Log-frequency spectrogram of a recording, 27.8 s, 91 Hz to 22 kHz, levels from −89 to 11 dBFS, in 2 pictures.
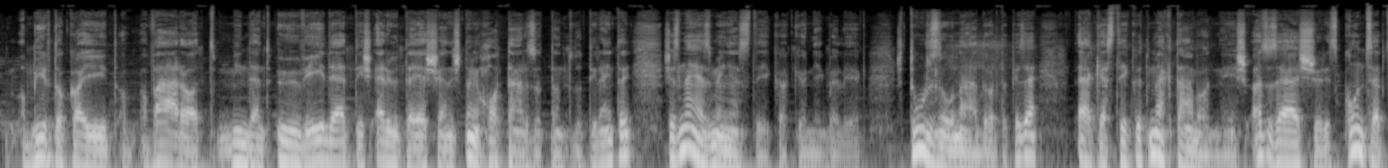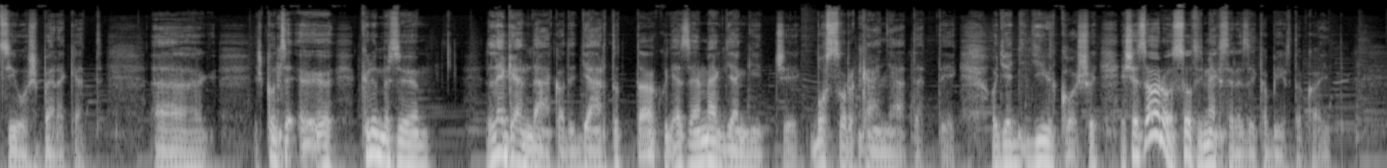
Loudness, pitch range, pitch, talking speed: -15 LUFS, 80-110 Hz, 95 Hz, 115 wpm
